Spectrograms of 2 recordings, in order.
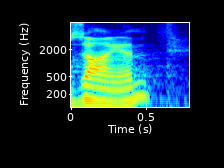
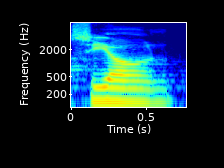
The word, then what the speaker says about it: Sion: Now, Mount Sion, some people call it Mount Zion, but it's pronounced Mount Sion.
